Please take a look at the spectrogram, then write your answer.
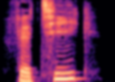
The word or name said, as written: fatigue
